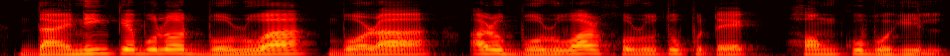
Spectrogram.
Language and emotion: Assamese, neutral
